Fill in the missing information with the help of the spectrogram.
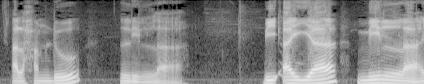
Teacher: Dibaca tipis berbunyi A Allah karena sebelumnya berbaris di bawah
